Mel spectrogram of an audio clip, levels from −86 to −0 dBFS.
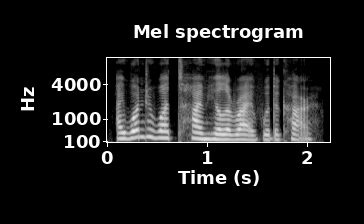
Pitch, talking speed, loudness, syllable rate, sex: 220 Hz, 240 wpm, -18 LUFS, 6.1 syllables/s, female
